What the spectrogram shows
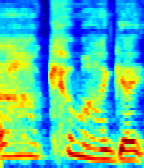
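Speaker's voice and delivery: very high-pitched, annoyed, dismissive voice. Retelling an annoyed man's reply with younger kids flocked around him, imitating a high-pitched voice. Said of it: "his voice is kind of kind of high pitched".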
